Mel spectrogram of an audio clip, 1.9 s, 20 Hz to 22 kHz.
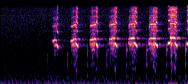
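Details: Osprey at its nest during a sunset fish delivery on 11 August 2018, breaking into a rapid series of loud, piercing, high chirps, about five per second.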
